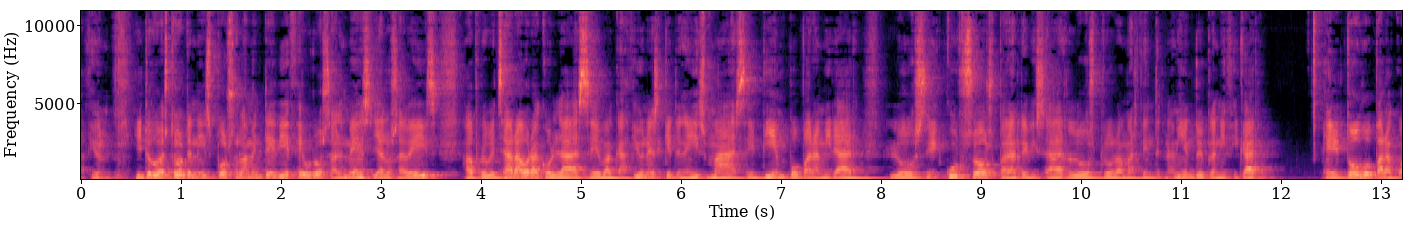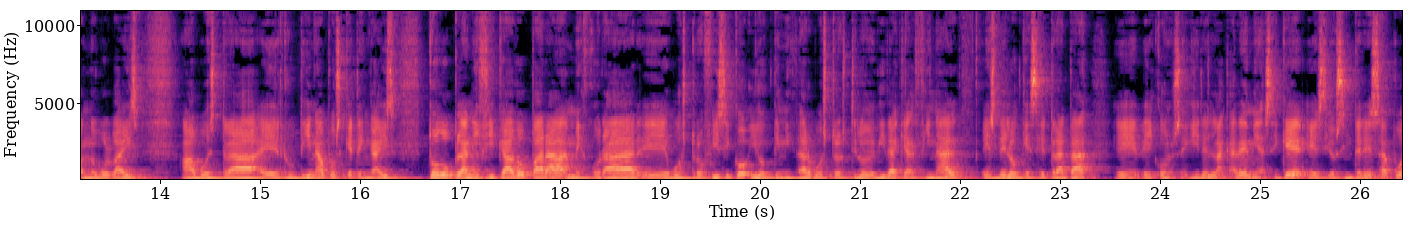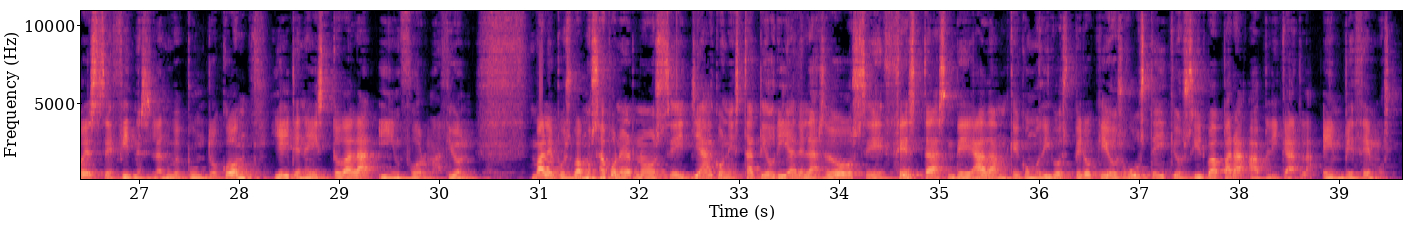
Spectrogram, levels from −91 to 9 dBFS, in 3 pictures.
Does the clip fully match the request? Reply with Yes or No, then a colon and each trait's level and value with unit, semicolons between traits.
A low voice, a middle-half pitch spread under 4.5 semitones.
Yes: low, 130 Hz; average, 3.3 semitones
